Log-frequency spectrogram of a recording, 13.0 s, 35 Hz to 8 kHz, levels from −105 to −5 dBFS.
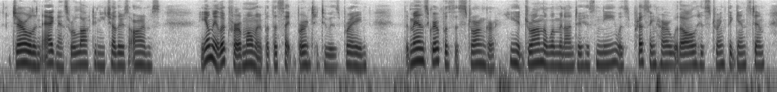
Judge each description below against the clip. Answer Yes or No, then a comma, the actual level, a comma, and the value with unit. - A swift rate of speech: Yes, fast, 215 wpm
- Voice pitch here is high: No, medium, 175 Hz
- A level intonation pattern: Yes, narrow, 1.8 semitones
